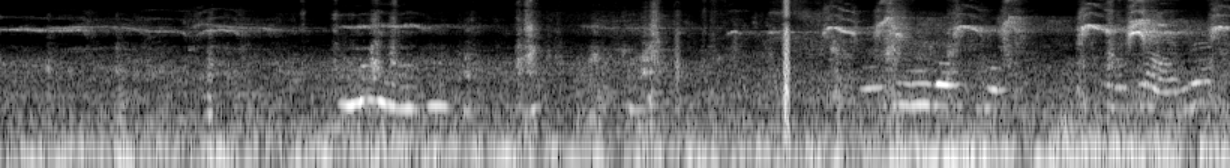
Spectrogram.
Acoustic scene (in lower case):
park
